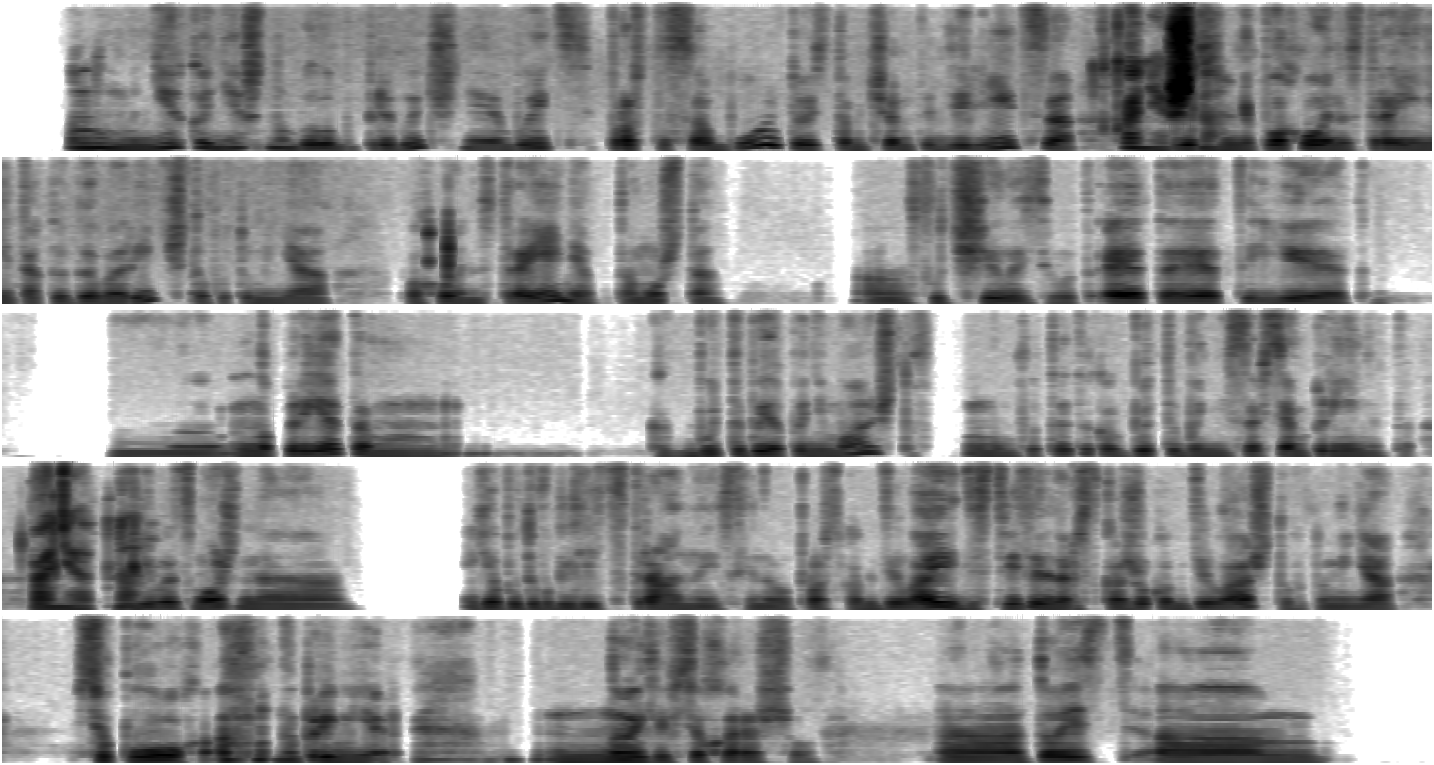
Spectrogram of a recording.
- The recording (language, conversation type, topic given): Russian, advice, Как мне сочетать искренность с желанием вписаться в новый коллектив, не теряя себя?
- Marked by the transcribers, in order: tapping; chuckle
